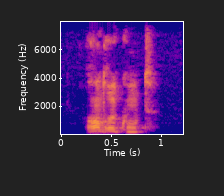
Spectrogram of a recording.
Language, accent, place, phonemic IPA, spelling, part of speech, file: French, France, Lyon, /ʁɑ̃.dʁə kɔ̃t/, rendre compte, verb, LL-Q150 (fra)-rendre compte.wav
- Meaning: 1. to account for, to explain 2. to realize, to notice, to become aware (of)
